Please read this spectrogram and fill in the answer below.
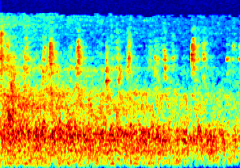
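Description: Felt-tip marker writing on a board, a few faint scratchy ticks from the pen strokes, over a louder steady rushing noise.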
